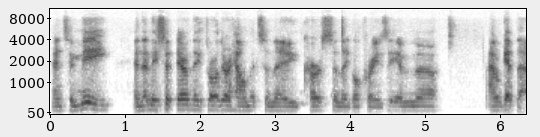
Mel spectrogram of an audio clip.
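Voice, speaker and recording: A man with an American accent speaks at a moderate pace in an unremarkable speaking voice, his intonation fairly even. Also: medium pitch for a man. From New York. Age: 60s. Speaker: amateur baseball hitting coach. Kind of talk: interview answer.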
